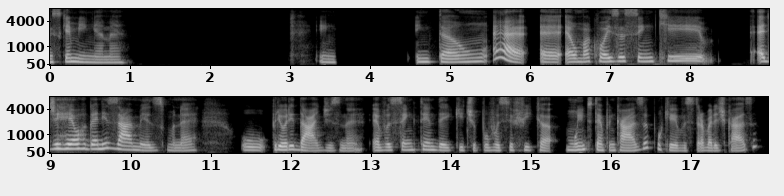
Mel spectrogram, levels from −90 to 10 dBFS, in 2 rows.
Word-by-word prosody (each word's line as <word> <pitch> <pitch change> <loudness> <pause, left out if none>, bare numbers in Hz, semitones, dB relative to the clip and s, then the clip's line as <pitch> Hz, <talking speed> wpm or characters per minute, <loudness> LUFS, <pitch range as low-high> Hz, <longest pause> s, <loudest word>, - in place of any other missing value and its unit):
esqueminha, 170 -4 -1
né? 150 -1 -7 2.4
En 160 -2 -6 1.0
Então, 185 +1 -1
é 390 +1 +5 0.2
é 170 -1 +1
é 180 - +3
uma 185 +2 0
coisa 205 +1 +1
assim 210 -2 -1
que 115 - -1 0.6
é 205 - +6
de 235 +4 +4
reorganizar 240 -2 +5
mesmo, 155 -2 -4
né. 145 +3 -6 0.5
O 165 -1 -3
prioridades, 160 -8 +2
né. 135 -1 -7
É 155 - 0
você 165 +3 -2
entender 175 -3 -1
que, 160 +2 -7
tipo, 155 0 -4
você 150 +1 -4
fica 165 -5 -4
muito 175 +5 0
tempo 165 -3 0
em 155 - -3
casa, 155 - +1
porque 220 - -2
você 140 0 -5
trabalha 140 +1 -1
de 145 +3 -5
casa. 350 - -2
170 Hz, 115 wpm, -22 LUFS, 150-195 Hz, 2.4 s, é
